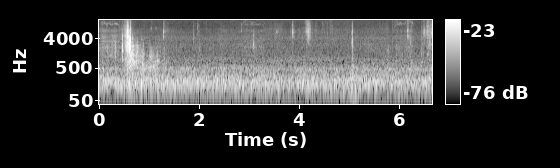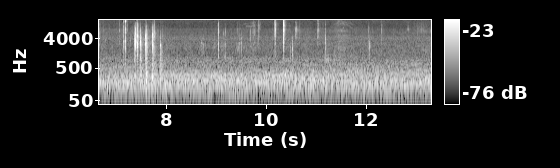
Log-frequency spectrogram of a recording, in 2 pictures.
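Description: Window film crinkles and rustles as hands pull it.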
